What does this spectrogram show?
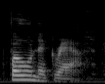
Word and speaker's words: phonograph: say fo no phone phonograph and we have a third syllable which is unstressed but clear right clear so we don't say phone we say ah phonograph and it rhymes with photograph and take your photograph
